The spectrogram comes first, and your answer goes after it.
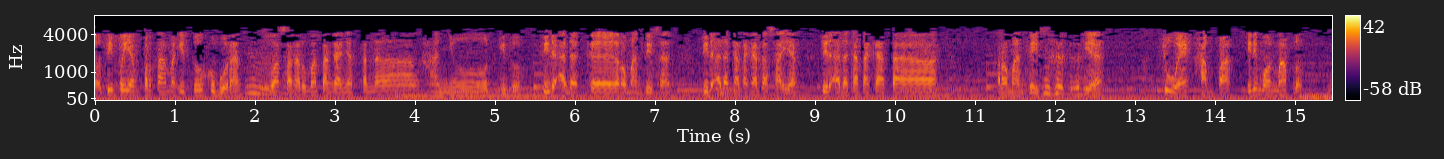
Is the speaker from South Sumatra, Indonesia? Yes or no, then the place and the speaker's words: yes; Palembang, South Sumatra, Indonesia; Kalau orang kampung saya Palembang bilang cemekean.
